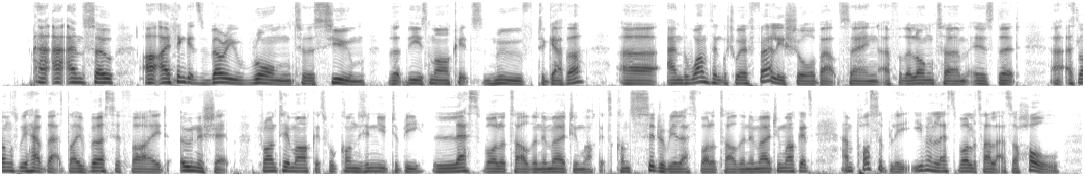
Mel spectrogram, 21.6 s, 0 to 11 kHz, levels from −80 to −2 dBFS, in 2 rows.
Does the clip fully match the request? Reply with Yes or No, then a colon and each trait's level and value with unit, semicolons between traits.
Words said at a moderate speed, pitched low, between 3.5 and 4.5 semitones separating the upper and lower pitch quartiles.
Yes: average, 190 wpm; low, 125 Hz; average, 3.9 semitones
